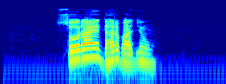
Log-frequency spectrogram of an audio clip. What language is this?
Wadiyara Koli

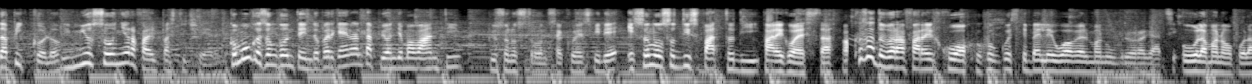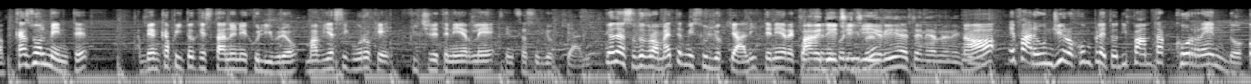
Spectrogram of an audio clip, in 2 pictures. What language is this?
Italian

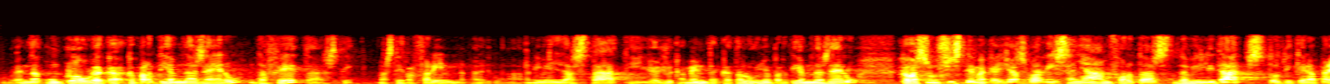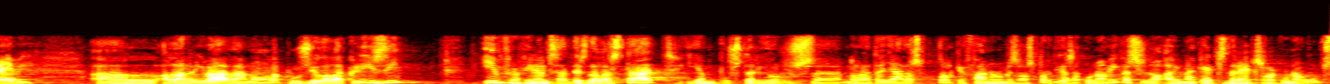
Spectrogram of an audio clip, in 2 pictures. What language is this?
Catalan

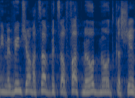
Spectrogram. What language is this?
Hebrew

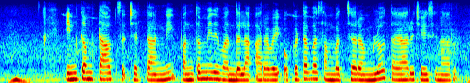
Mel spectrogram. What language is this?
Telugu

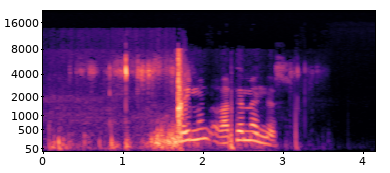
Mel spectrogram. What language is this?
Kabyle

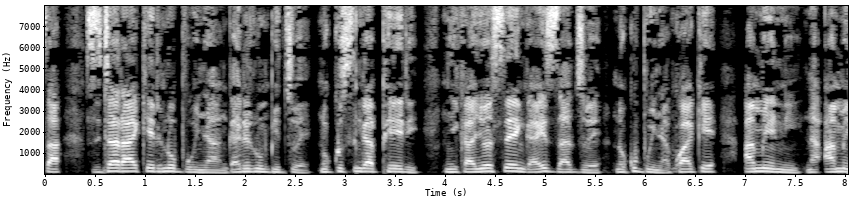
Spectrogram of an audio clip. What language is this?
Shona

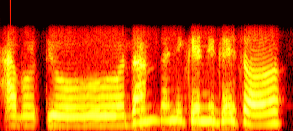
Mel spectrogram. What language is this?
Nepali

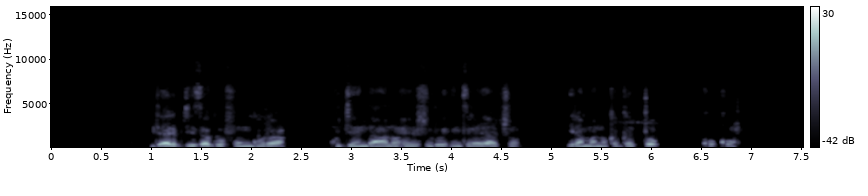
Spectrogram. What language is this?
Kinyarwanda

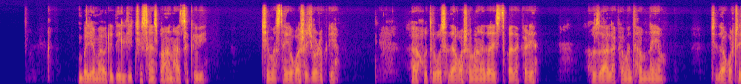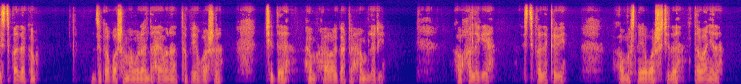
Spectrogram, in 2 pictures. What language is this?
Southern Pashto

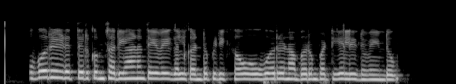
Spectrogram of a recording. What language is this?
Tamil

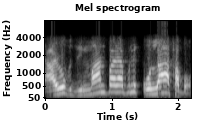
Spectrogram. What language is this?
Assamese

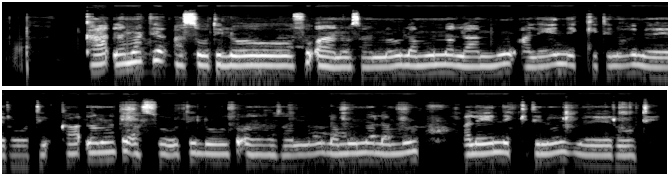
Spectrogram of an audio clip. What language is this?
Sidamo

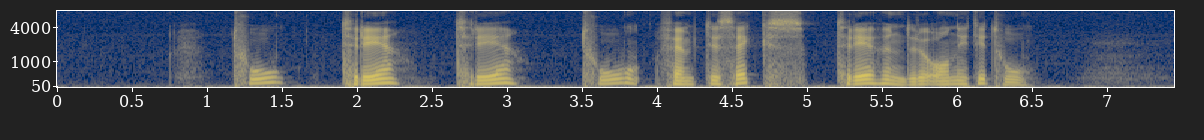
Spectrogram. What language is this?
Norwegian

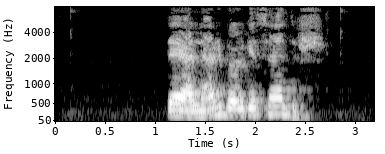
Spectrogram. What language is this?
Turkish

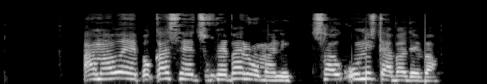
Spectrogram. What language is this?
Georgian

